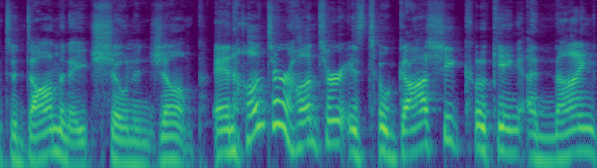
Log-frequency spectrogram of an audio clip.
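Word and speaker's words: Hunter × Hunter: A little note on the title, it is written as Hunter X Hunter, but the X is silent, so it's just pronounced Hunter Hunter.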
